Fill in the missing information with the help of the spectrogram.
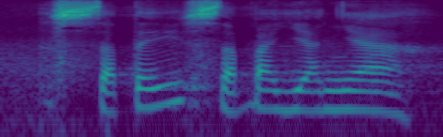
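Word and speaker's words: Sati Sampajañña: Chữ N có dấu ngã, mình đọc là chữ nhờ, còn chữ J đọc chữ giờ, thành ra thầy đọc là Sati Sambayanya. Còn chữ xà tí đó, cái chữ đằng sau không có dấu quyền, thành thử phải đọc nó lên cao hơn chút, giống như có dấu sắc vậy.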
